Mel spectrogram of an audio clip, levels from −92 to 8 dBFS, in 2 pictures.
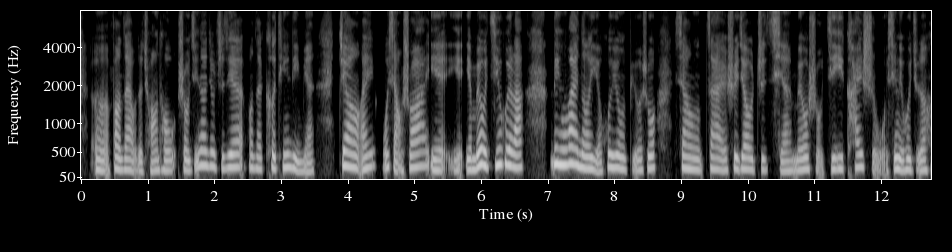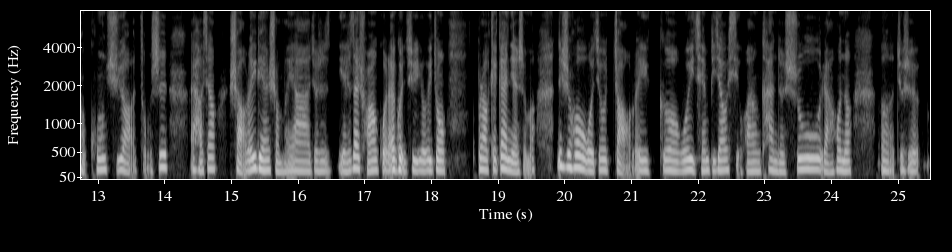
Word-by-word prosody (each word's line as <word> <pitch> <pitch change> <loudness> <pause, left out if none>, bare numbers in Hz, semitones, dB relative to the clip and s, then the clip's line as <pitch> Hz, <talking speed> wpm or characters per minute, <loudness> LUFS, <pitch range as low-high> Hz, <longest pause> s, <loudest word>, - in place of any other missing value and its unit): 呃， 180 -2 0
放 200 -2 +2
在 185 -1 +1
我 - - -4
的 - - -2
床 160 +2 -4
头， 175 -1 -2
手 180 -2 -2
机 170 - -2
呢 260 0 +3
就 245 -1 0
直 205 -1 -6
接 225 +1 +2
放 220 -1 -3
在 200 -1 -2
客 210 - -1
厅 225 +2 0
里 195 -6 +2
面， 160 0 -3 0.3
这 - - +1
样， 230 -4 +4
诶， 215 +5 0
我 230 - -1
想 240 - -3
刷 230 +3 0
也 175 -2 +1 0.3
也 185 0 +2
没 200 +5 +5
有 265 -1 +7
机 260 +3 +2
会 275 -1 +4
啦。 225 -1 +2 0.4
另 285 -2 +7
外 290 -1 +5
呢 215 -4 +4
也 175 -6 +1
会 220 +8 +1
用 205 -3 +2
比 - - -8
如 180 - -2
说 210 +3 -1 0.3
像 195 -4 0
在 190 -3 -2
睡 200 +2 -1
觉 195 -1 0
之 185 +1 -6
前 165 -2 -5
没 175 0 -2
有 195 +1 +2
手 195 - -7
机， 195 0 -3
一 200 - -1
开 225 +3 -3
始 230 - -7
我 - - -8
心 200 - +1
里 185 - +3
会 185 +2 +1
觉 170 - -9
得 175 - 0
很 180 -1 -6
空 185 +1 0
虚 185 -1 -3
啊， 160 -5 -2
总 - - -12
是， 225 +7 +1 0.3
哎， - - -3
好 175 -3 -1
像 200 +4 -1 0.2
少 - - -1
了 175 +3 +4
一 210 - +6
点 185 -4 +5
什 170 -2 -3
么 150 +1 -4
呀， 165 -1 -1
就 165 +1 -5
是 165 0 -4
也 160 - -2
是 165 - -2
在 210 - +4
床 170 -4 0
上 175 - +1
滚 - - -1
来 185 - +5
滚 190 -3 +4
去， 165 +3 -1
有 170 0 +1
一 - - +4
种 170 0 +2 0.5
不 - - 0
知 - - +4
道 185 - +3
该 180 +1 -3
干 200 0 +4
点 160 -3 +2
什 - - -8
么， 185 - -6 0.3
那 255 - +4
时 230 -1 +4
候 215 -2 +6
我 170 -2 +3
就 180 +2 -1
找 170 - -4
了 - - -3
一 175 -1 0
个 175 -2 0
我 170 +3 +2
以 185 - +4
前 170 +1 -2
比 170 -1 -5
较 180 0 +1
喜 185 - -8
欢 160 0 -3
看 180 -1 -4
的 155 -1 -2
书， 195 +5 +2
然 155 -4 -4
后 180 - 0
呢， 170 0 +1 0.4
呃， 170 -1 -2
就 - - -6
是 160 -1 -4
185 Hz, 290 characters per minute, -23 LUFS, 170-210 Hz, 0.5 s, 有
